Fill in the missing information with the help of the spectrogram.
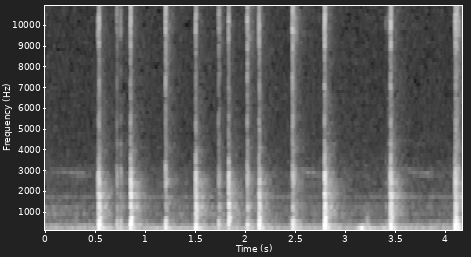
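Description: Very long natural nail tips tap on a flat, solid, dark brown wood-grain tabletop. Thirteen short, dry, bright clicks come at an uneven pace, each dying away almost instantly over a faint, steady background hiss.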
